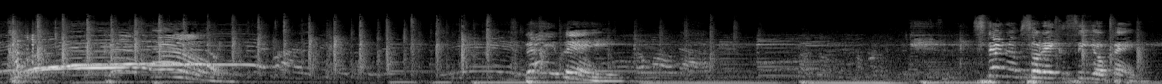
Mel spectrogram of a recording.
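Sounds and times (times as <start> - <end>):
audience clapping hands: 0.0 - 7.6, 10.5 - 11.6.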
